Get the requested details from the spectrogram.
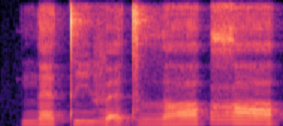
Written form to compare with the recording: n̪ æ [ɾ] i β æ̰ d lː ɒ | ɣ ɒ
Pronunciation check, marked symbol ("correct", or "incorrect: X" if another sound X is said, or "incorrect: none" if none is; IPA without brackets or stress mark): incorrect: t̪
